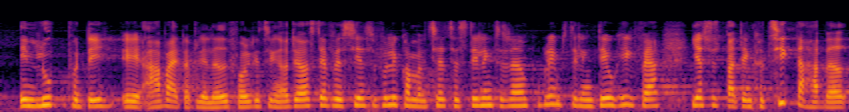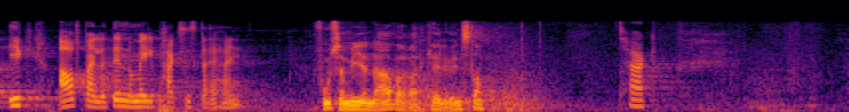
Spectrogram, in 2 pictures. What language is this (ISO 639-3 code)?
dan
